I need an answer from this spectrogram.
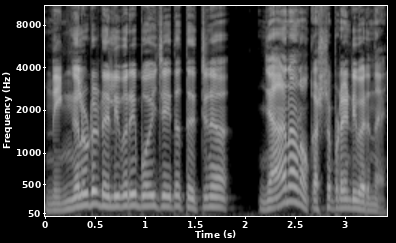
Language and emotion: Malayalam, angry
